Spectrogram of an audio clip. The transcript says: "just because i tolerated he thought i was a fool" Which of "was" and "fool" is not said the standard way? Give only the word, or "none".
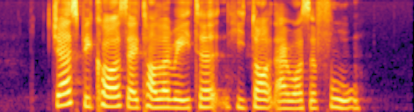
was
